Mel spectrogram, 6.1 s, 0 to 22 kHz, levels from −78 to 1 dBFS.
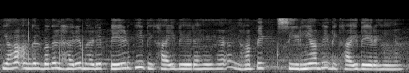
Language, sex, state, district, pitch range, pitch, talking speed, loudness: Hindi, female, Jharkhand, Ranchi, 240-270 Hz, 250 Hz, 185 wpm, -13 LUFS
